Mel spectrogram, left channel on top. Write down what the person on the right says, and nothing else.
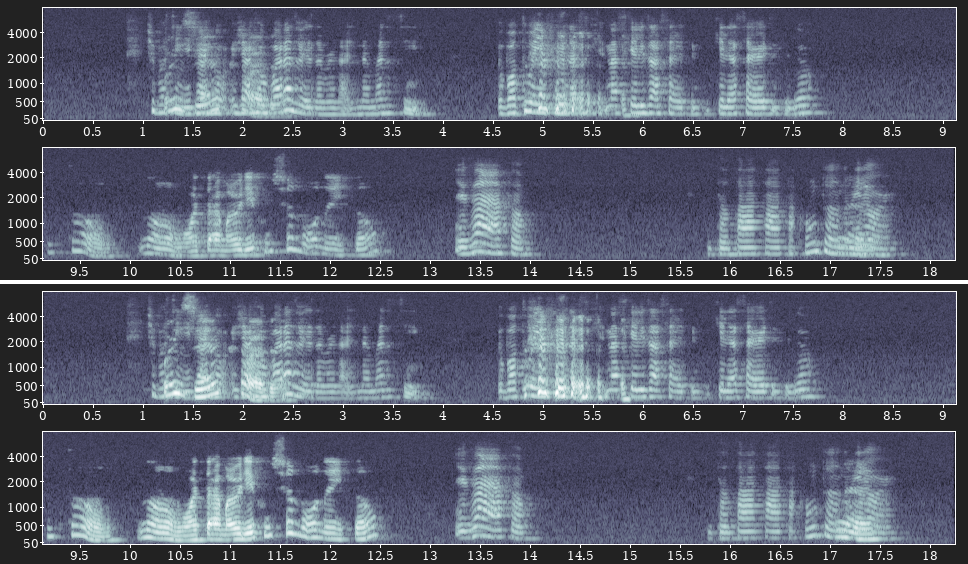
Pois
é,
cara.
<laughs>
Então, não, a a maioria funcionou, né? Então,
é,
